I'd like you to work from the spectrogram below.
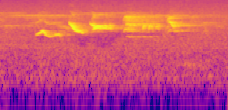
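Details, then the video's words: Yellow-rumped flycatcher on Hallasan, South Korea: a short run of bright, clear whistled notes, the first rising and the rest quick slurred phrases, over quiet background. "한라산 흰눈썹황금새 울음소리"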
